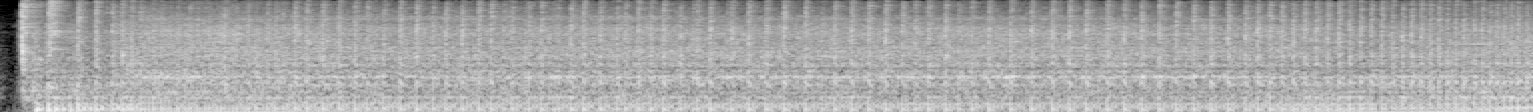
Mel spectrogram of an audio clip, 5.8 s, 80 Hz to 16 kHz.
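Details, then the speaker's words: Makita DPC6430 two-stroke disc cutter, started with decompression and choke after carburetor jets were altered earlier: fires at once, then uneven buzz with wandering speed; runs rough, carburetor needs tuning, cause suspected. "Running a bit better. I'm now just going to try and fine tune that carburetor. Because I did muck about with it."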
